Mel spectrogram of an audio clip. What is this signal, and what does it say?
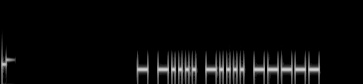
Morse code, heard as a keyed tone, about 34 wpm, 700 Hz. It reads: T660
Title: Numbers - Contest Style - 4-Digit 35wpm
